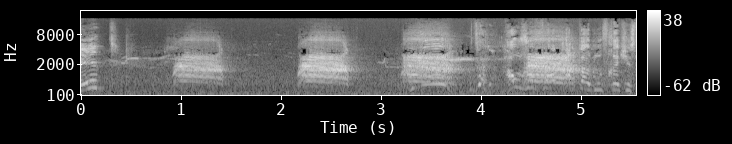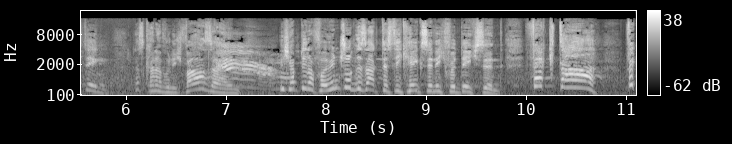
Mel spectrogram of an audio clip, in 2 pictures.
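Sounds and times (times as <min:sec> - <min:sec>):
crow cawing while at cookies: 0:00.8 - 0:06.1, 0:06.7 - 0:07.6
speech: 0:05.4 - 0:11.0.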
